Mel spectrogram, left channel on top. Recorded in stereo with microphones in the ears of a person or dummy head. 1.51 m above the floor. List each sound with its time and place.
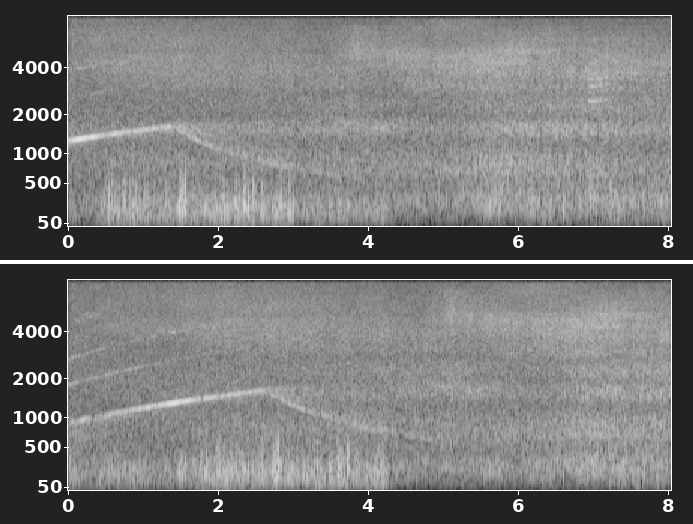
Only background noise.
